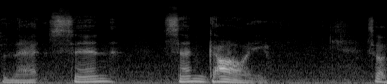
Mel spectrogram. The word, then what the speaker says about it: Svengali: Svengali. Singali. Do Mariers Singali. Svengali. So the V is not pronounced in that. Sengali.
